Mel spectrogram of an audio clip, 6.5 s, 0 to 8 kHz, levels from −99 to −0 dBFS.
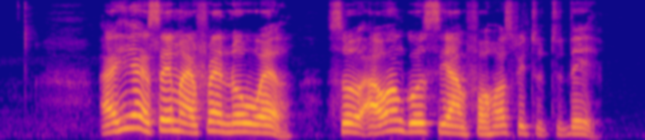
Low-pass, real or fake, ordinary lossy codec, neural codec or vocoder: none; real; none; none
